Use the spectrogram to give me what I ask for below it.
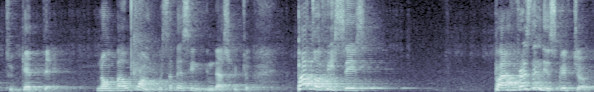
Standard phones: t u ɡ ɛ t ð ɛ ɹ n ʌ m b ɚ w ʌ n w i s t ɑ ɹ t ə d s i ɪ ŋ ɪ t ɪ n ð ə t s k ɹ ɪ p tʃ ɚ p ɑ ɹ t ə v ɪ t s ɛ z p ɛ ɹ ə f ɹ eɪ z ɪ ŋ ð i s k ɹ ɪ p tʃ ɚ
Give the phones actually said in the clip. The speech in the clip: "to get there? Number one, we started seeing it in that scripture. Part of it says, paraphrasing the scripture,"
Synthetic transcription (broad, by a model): t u ɡ ɛ t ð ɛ n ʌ m b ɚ w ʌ n w i s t ɑ t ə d s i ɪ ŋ ɪ t ɪ n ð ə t s k ɹ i p tʃ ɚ p ɑ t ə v ɪ t s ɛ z p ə p ɹ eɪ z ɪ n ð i s k ɹ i p tʃ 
